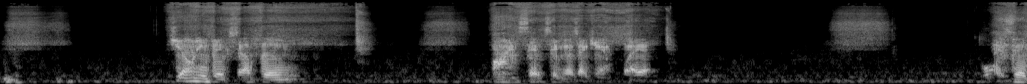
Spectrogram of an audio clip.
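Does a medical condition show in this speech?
Yes: laryngectomy; rattles esophagus like vocal cords.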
